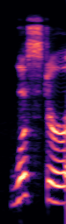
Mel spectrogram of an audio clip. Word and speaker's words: Worcester: speakers I mean consider the fact that Worcester actually has whole syllables in it that you don't pronounce anyways so it's a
